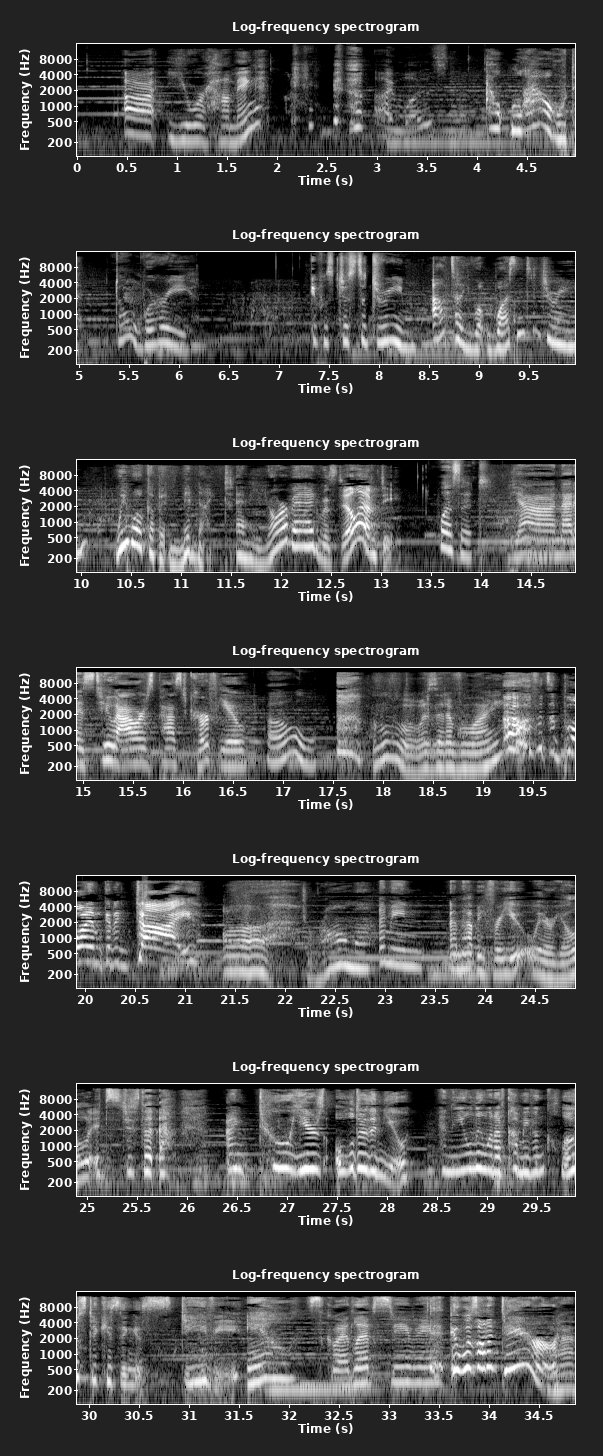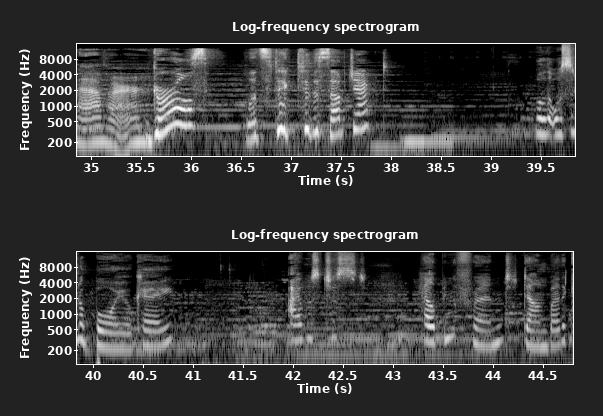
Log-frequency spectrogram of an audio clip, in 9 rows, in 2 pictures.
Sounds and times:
Background music: 0:00.0 - 0:44.8.

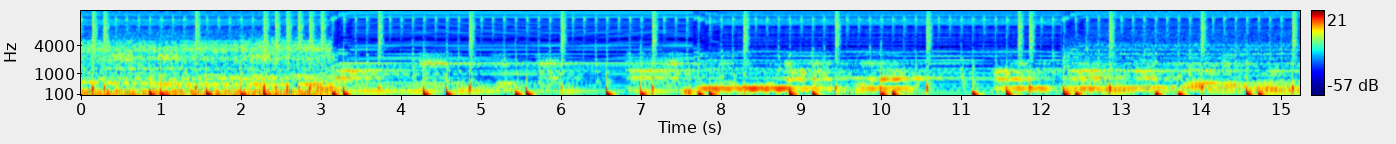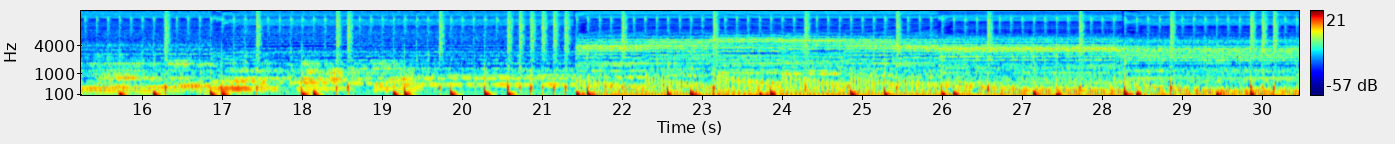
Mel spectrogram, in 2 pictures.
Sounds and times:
Synthesizer: 0:00.0 - 0:30.4.

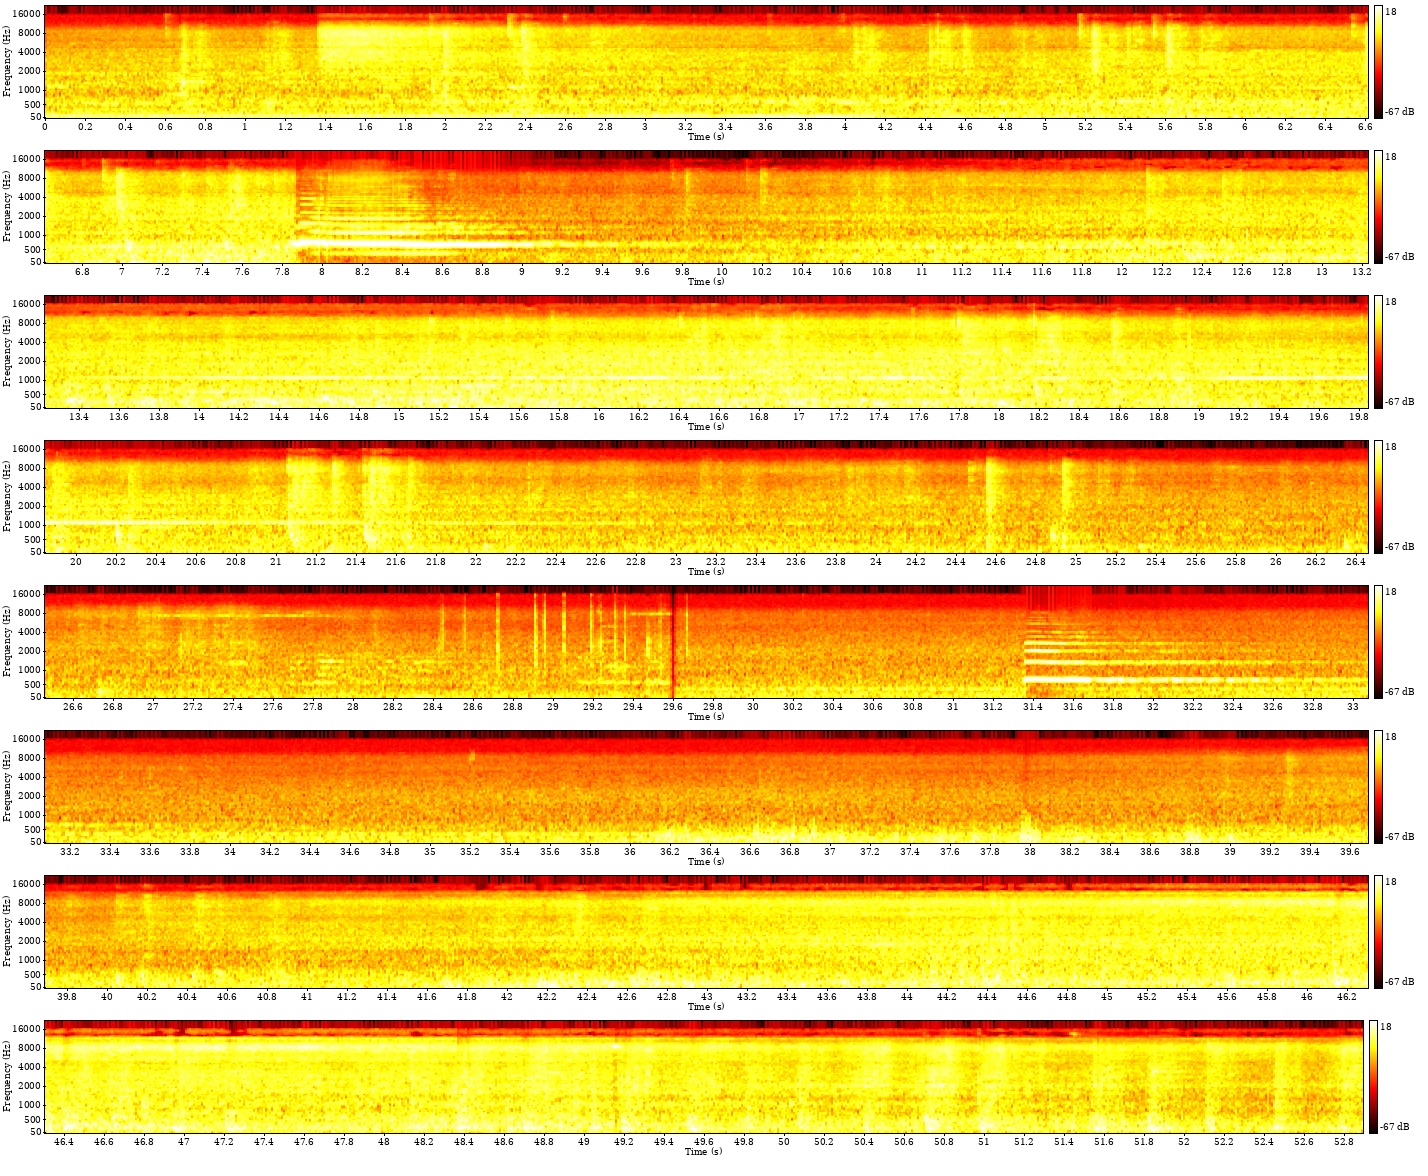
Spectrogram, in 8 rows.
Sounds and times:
Railroad car, train wagon: 0:00.0 - 0:52.8
Clickety-clack: 0:03.9 - 0:05.9, 0:06.5 - 0:07.8, 0:12.0 - 0:21.8, 0:23.8 - 0:25.4, 0:39.8 - 0:41.1, 0:45.6 - 0:52.8
Train horn: 0:07.8 - 0:09.8, 0:31.3 - 0:33.6.

